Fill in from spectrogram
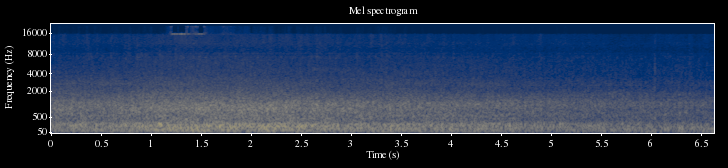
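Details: Steady broadband rumble of passing vehicles and wind outdoors in the evening, with no animal calls heard.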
